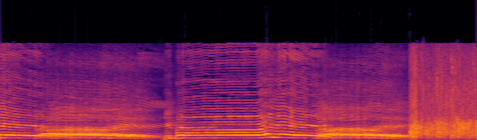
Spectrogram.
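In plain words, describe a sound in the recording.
A group of men shout slogans together in a large echoing hall.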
